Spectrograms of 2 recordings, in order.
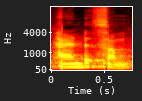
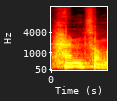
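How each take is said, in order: First: The d sound in the middle is pronounced. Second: The d sound in the middle is silent. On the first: The speaker calls it wrong. "आमतौर पे students या फिर जो भी English speakers हैं वो कहते हैं हैंडसम" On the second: The speaker calls it right. "यहाँ पर ये जो डी है ये साइलेंट होता है"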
